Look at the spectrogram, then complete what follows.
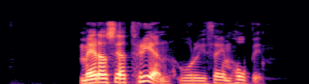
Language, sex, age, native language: Icelandic, male, 30-39, Icelandic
